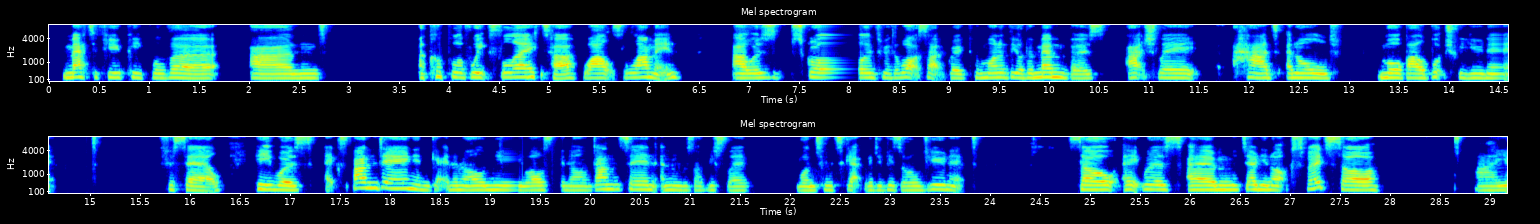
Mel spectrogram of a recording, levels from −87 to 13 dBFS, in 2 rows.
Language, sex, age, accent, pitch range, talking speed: English, female, 20-39, British, 170-195 Hz, 140 wpm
